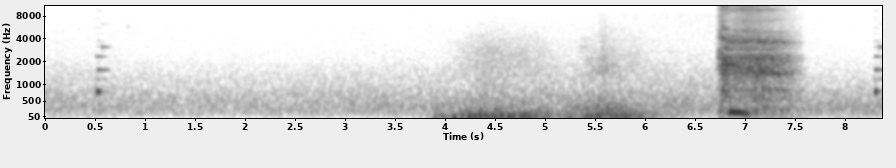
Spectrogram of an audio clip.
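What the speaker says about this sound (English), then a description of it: "I heard Jahoda gasp," A Genshin Impact character, Jahoda, gives a short sharp gasp amid quiet ambient game sound, preceded by a soft breathy sigh.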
